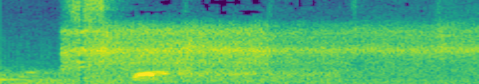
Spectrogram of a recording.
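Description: A steady hiss of recording background noise, with a brief short vocal sound about three-quarters of a second in.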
